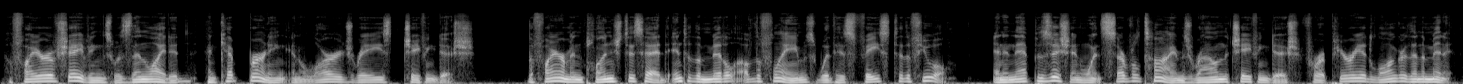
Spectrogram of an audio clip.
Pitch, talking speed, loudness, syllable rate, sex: 110 Hz, 210 wpm, -16 LUFS, 5.5 syllables/s, male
